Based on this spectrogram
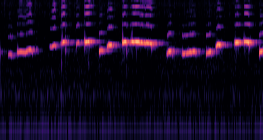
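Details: Pet cockatiel whistling the Pythagora Switch opening theme it has learned, loud and clear, with notes sliding between two pitch levels in a lilting, evenly paced melody.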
